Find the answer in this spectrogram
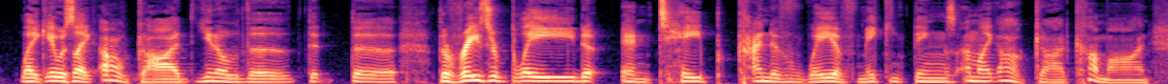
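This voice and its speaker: A normal speaking voice talks at a fairly slow pace with ordinary pitch variation, the sound dry and close with no echo. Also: man, fairly high pitch for a man, very clean recording, silent background. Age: 40s. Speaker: podcast co-host. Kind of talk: casual chat.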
